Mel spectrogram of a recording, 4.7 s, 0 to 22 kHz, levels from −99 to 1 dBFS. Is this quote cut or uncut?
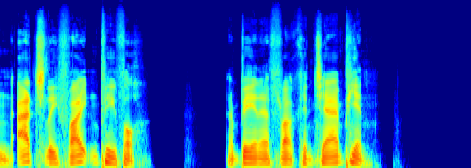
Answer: uncut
